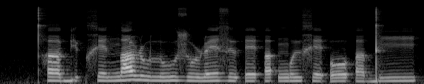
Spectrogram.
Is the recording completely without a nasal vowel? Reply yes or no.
yes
